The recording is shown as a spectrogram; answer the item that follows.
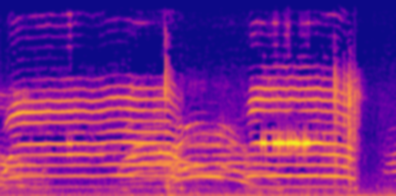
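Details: Ginger cat clawed by a new white cat, eating while lying down; one long, loud, strained meow with rich harmonics, wavering and bending down in pitch midway, then rising again before breaking off.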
